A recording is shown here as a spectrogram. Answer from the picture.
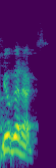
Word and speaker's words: Huguenots: of the persecution of the, how do you pronounce this? Huguenots.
